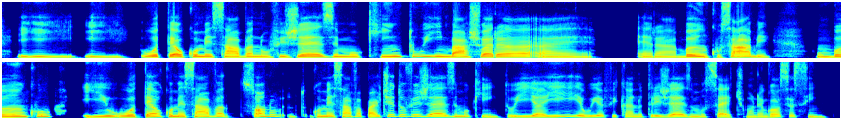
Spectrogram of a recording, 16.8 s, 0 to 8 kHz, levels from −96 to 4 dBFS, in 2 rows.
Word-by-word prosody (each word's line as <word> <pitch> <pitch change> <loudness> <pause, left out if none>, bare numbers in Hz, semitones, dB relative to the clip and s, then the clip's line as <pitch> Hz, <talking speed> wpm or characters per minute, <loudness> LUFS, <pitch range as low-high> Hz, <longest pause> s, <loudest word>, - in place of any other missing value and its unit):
e 150 -2 -5
e 150 -1 -7
o 160 +2 0
hotel 170 0 +6
começava 165 -3 +2
no 155 -1 0
25° 170 +6 +1
e 210 -2 +2
embaixo 170 -1 +4
era 165 -2 +2
eh, 150 +2 -4 0.4
era 150 -1 -4
banco, 170 0 +3
sabe, 160 -3 +2 0.5
um 160 -1 +1
banco 195 +8 +3 0.3
e 170 +1 +1
o 175 +1 0
hotel 215 +5 +3
começava 200 +1 +1
só 230 - +1
no 255 0 -2 0.3
começava 200 +2 0
a - - -9
partir 205 +5 -2
do 260 0 -5
25° 205 - -3
e 170 +3 -2
aí 190 +5 -3
eu 180 -1 -1
ia 185 +1 -2
ficar 190 -1 -8
no 180 - -5
37°, 175 -2 -4
um - - -8
negócio 170 +5 -5
assim 190 -1 -10
175 Hz, 130 wpm, -20 LUFS, 160-195 Hz, 0.5 s, hotel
